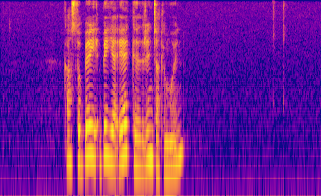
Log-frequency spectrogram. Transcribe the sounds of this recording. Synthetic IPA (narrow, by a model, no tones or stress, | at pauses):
kʰɑnsd̪ʉːbʏjɑʔeːkəlɾɪnt͡ʃɑt̪ʰl̩mʊʏn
